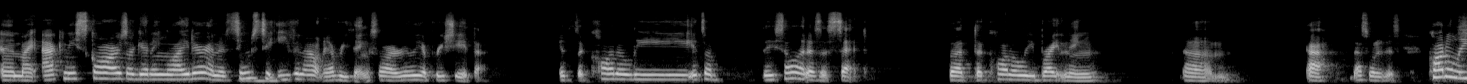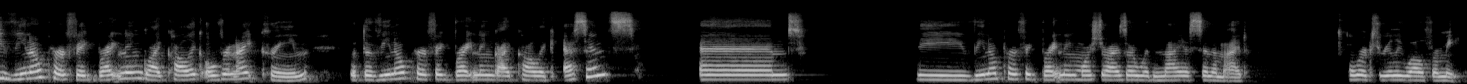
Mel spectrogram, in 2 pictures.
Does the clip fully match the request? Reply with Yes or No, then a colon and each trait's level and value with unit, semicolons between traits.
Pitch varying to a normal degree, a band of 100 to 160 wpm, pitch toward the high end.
Yes: average, 3.6 semitones; average, 140 wpm; high, 215 Hz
